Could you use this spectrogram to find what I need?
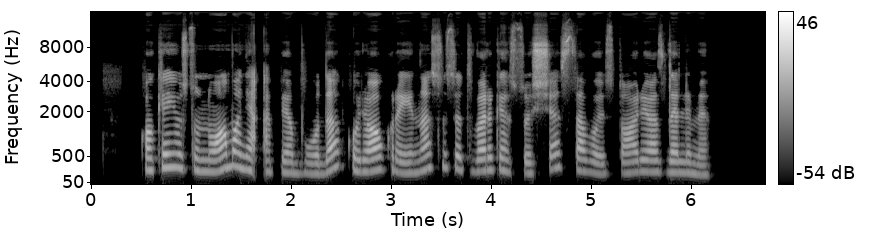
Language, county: Lithuanian, Klaipėda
